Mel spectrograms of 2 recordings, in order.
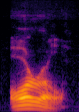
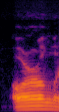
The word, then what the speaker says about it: Aurel: 3 Golf Yankee Echo, Oral in Trenton. Oral is spelled Aurel.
